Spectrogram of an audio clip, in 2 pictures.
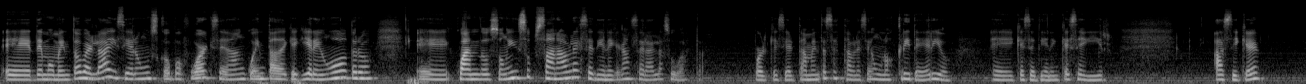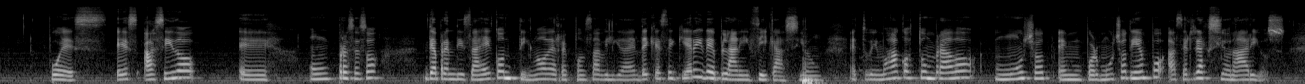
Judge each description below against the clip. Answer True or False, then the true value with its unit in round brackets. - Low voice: False (235 Hz)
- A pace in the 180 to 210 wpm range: False (160 wpm)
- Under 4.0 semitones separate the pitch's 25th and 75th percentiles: False (4.3 semitones)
